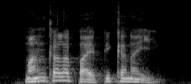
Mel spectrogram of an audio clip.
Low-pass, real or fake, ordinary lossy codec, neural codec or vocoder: 19.8 kHz; fake; Opus, 32 kbps; vocoder, 44.1 kHz, 128 mel bands every 512 samples, BigVGAN v2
